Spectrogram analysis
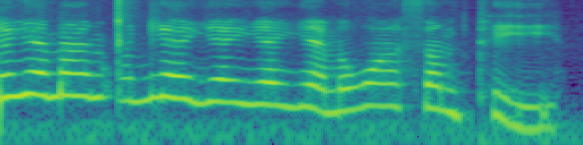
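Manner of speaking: high Caribbean lilt, imitating mom; mom in island accent. Mom answering daughter about being hungry, Caribbean accent.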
